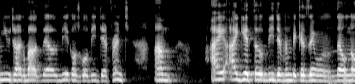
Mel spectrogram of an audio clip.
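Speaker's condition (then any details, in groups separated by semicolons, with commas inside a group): Cerebral palsy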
